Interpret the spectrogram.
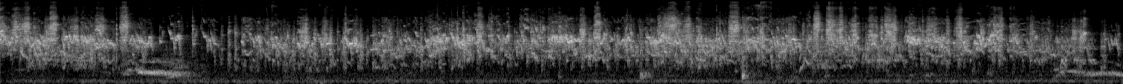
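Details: Breeding-pair budgerigars keep up a continuous twittering chorus of rapid, high chirps, with a few lower squawks dropping in near the start and end.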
